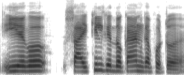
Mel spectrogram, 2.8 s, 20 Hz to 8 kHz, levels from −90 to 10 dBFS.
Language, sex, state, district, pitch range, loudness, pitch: Hindi, male, Bihar, Saran, 180-200 Hz, -14 LUFS, 190 Hz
